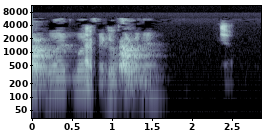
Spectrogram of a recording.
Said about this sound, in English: she's a barker, you know. She's a Australian cattle dog.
